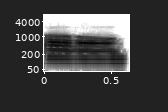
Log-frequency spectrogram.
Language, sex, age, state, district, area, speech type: Bengali, male, 18-30, West Bengal, Uttar Dinajpur, urban, conversation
